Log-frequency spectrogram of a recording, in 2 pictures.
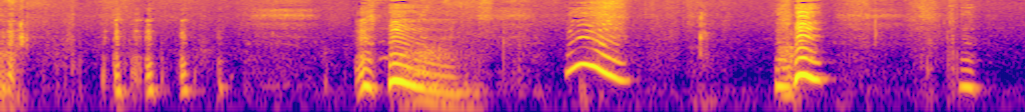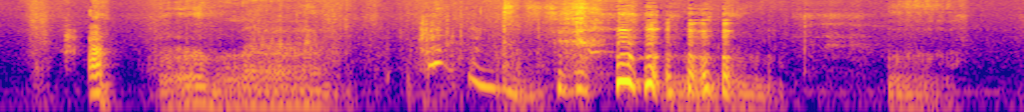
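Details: Pet dog being playful after waking its owner, giving a run of whiny, rising-and-falling vocal yelps and short growly grumbles at irregular intervals indoors, with brief quiet gaps between bursts.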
